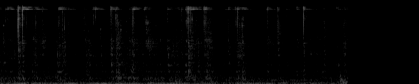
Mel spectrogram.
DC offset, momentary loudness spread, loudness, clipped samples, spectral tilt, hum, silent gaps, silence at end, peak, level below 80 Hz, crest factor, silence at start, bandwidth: under 0.1%; 15 LU; -45 LUFS; under 0.1%; -1 dB/octave; none; none; 0.7 s; -16 dBFS; -64 dBFS; 34 dB; 0 s; 17 kHz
